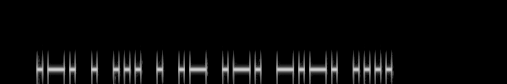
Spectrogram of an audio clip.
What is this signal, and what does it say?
Morse code, heard as a keyed tone, about 22 wpm, 700 Hz. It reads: RESEARCH
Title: Top 501-750 Words 22wpm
